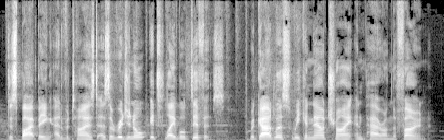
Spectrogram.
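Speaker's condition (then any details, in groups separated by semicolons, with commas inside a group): No condition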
